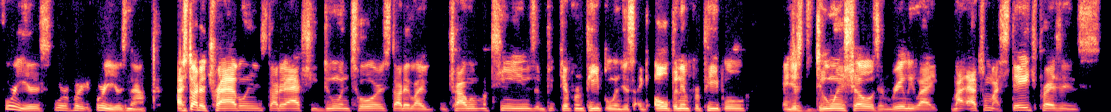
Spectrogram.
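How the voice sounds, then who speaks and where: A man from Boston, a rapper, talking casually in an interview from a bus stop, slangy and relaxed, saying "bro" a lot. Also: medium pitch, fairly quick, no room sound. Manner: laid-back slangy talk, says "bro" a lot. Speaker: rapper guest.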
